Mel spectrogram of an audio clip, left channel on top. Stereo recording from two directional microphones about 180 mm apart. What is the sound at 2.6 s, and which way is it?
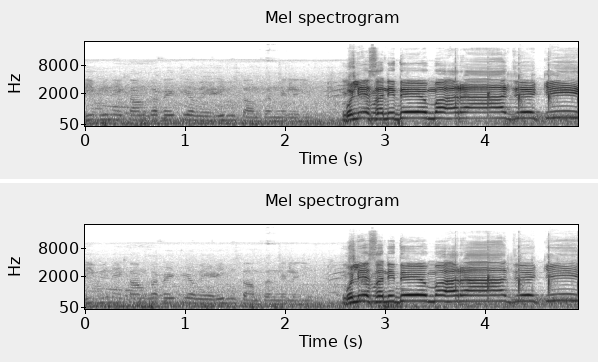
Speech, 25° right (ahead or behind).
